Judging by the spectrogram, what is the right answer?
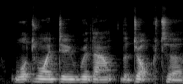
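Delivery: ordinary delivery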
